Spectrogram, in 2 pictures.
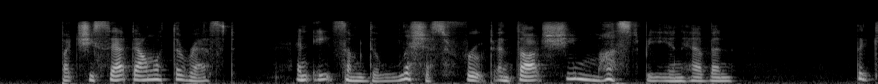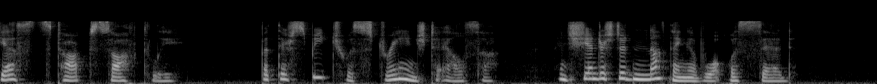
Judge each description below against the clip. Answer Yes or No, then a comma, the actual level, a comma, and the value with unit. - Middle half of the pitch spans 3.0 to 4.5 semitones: No, wide, 5.6 semitones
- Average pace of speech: No, slow, 130 wpm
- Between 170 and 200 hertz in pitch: Yes, high, 190 Hz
